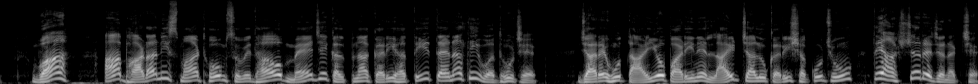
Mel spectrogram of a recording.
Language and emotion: Gujarati, surprised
